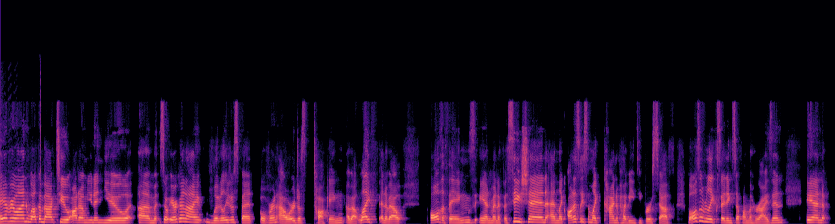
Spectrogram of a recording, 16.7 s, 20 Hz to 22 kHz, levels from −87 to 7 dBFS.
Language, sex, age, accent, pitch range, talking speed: English, female, 20-39, American, 195-250 Hz, 170 wpm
